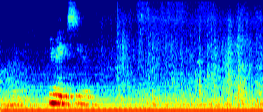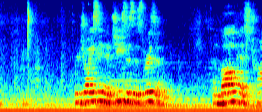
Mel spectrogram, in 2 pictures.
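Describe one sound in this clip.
A man speaks calmly through a microphone in a large, echoing room.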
